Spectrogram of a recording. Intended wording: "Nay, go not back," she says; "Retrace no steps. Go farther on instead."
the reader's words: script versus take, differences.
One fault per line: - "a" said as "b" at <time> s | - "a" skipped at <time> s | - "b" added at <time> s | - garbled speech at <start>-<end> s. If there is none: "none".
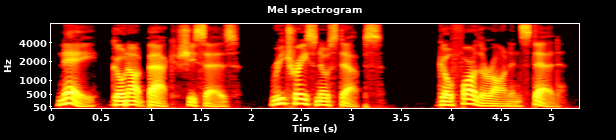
none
